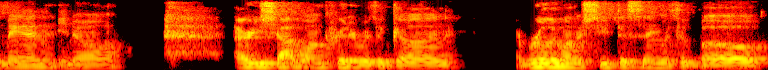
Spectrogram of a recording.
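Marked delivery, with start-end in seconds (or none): none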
